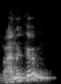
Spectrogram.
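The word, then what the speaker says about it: வணக்கம்: Is it Vanakam?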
